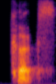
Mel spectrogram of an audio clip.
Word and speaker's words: Cooks: you for your presentation Mr cook C cook Cooks yeah Cooks thank you I'm sure you've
